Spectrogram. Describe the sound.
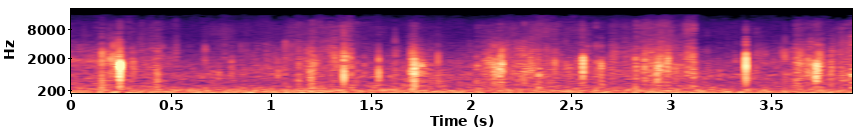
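Slow footsteps of an elderly man out for a stroll, an unhurried series of soft, evenly spaced steps heard alone at a gentle, deliberate pace.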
